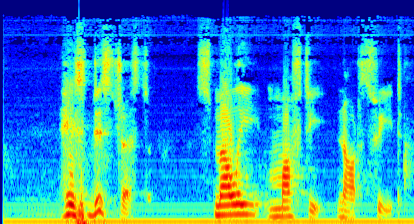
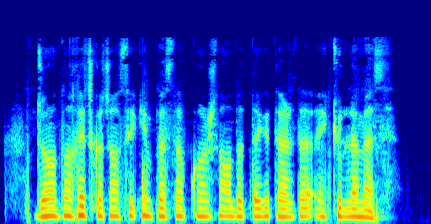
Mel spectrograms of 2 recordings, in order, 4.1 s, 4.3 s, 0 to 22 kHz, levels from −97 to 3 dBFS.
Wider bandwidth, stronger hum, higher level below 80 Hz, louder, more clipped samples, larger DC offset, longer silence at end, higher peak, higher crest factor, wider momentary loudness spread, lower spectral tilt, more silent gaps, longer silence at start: first, 16 kHz vs 11 kHz; neither; first, -28 dBFS vs -58 dBFS; first, -13 LUFS vs -26 LUFS; neither; neither; second, 0 s vs 0.4 s; first, 0 dBFS vs -10 dBFS; about the same, 14 dB vs 16 dB; first, 22 LU vs 4 LU; second, -5.5 dB/octave vs -8 dB/octave; neither; second, 0.05 s vs 0.25 s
